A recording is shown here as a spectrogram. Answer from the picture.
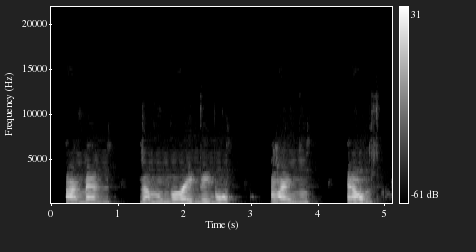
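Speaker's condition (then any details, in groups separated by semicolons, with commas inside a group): Total laryngectomy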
